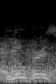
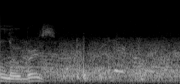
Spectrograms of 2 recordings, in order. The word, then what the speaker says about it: Lubbers: Or Lubbers. It's pronounced both ways. Lubbers is probably more technically correct. Anyway, it's the way Rudi wants it said.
